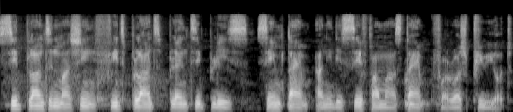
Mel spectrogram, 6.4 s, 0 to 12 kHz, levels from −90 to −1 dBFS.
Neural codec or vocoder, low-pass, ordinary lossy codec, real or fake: none; 7.2 kHz; none; real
